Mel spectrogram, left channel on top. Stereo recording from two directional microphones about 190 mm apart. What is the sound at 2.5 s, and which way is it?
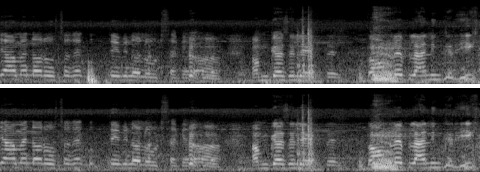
Speech, 15° left (ahead or behind).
